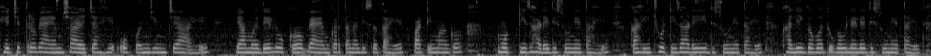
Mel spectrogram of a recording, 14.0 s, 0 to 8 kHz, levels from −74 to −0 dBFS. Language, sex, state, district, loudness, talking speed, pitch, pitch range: Marathi, female, Maharashtra, Pune, -36 LUFS, 140 wpm, 215 Hz, 210-220 Hz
